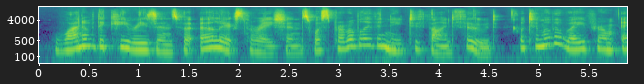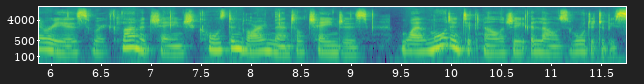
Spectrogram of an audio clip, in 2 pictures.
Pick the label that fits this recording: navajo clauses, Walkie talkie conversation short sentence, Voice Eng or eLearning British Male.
Voice Eng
